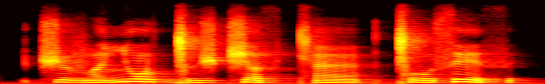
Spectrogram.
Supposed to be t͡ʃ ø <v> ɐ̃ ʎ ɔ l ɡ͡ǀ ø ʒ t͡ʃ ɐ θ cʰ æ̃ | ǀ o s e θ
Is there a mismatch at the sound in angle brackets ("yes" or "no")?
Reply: no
